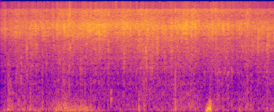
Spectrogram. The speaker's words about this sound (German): Klein geschnitten. Mit Schale. Dann karamellisiere ich das mit etwas Zucker.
